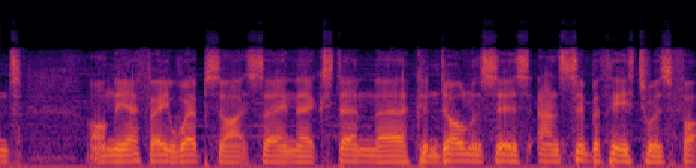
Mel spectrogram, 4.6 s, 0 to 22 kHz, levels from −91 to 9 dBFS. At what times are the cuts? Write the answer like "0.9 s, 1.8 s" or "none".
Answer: none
